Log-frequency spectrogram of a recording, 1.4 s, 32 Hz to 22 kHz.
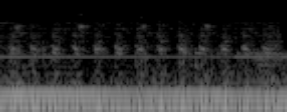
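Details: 2013 Toyota Avalon crank-no-start from auction, security light off: even, rapid cranking rhythm with no cylinder catching; compression sounds even, no-start traced to fuel pump not running.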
